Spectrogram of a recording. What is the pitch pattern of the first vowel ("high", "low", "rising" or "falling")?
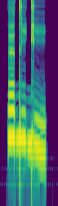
high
